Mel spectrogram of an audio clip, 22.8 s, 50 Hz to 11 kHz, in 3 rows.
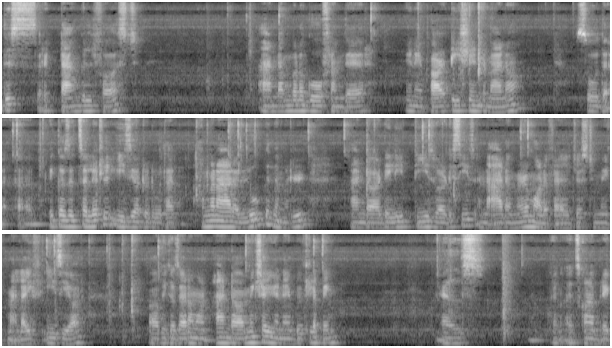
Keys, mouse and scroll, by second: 2.6 scroll down 2, 2.9 shift+middle click, 3.5 click, 4.9-5.7 scroll up 1, 5.7 g, 9.9 ctrl+r, 11.5 click, 12.2 x, 13.2 Tab, 15.9-16.3 drag, 16.3-16.8 shift+middle drag, 16.8 Tab, 17.2 click, 19.1 click.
